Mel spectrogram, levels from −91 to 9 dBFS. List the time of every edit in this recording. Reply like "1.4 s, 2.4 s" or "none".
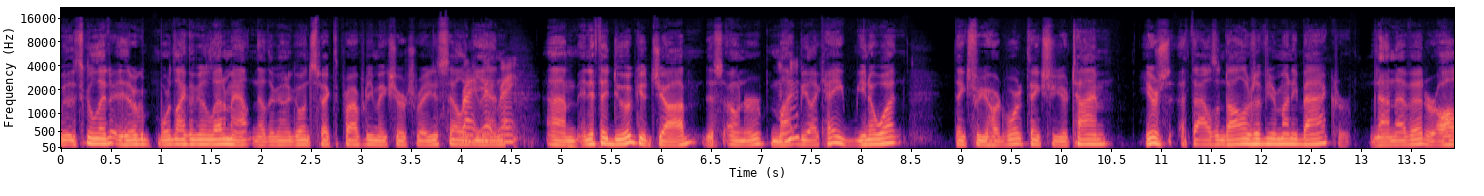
13.0 s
